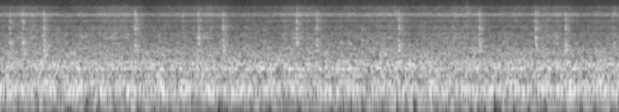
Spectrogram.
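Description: Scotch-tension spinning wheel running as it is treadled, putting twist into the leader and fibre: faint ticks about once a second over a steady hiss.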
